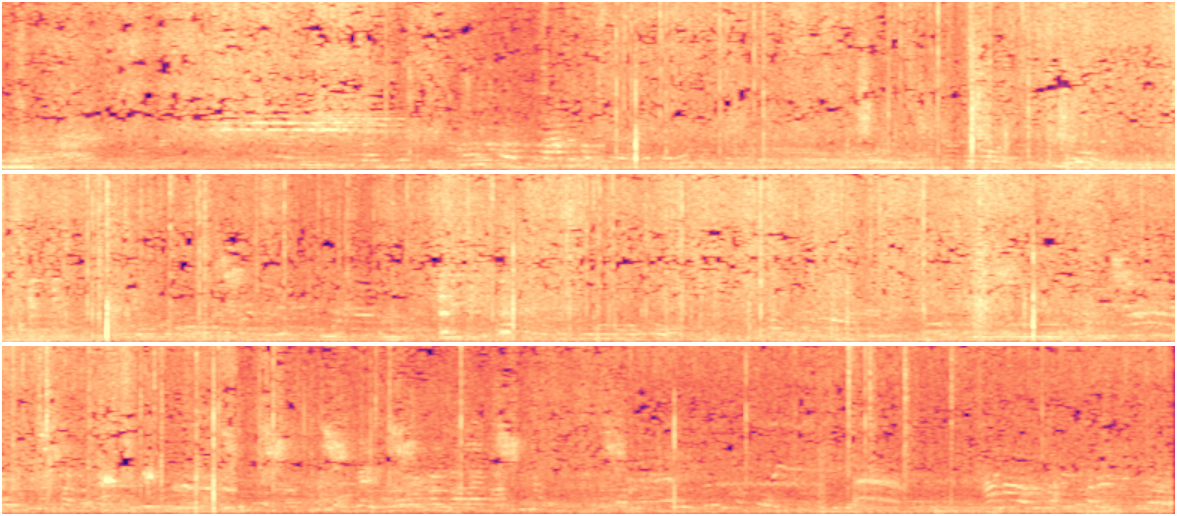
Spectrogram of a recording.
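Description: Dry straw crackles and pops as it burns.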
